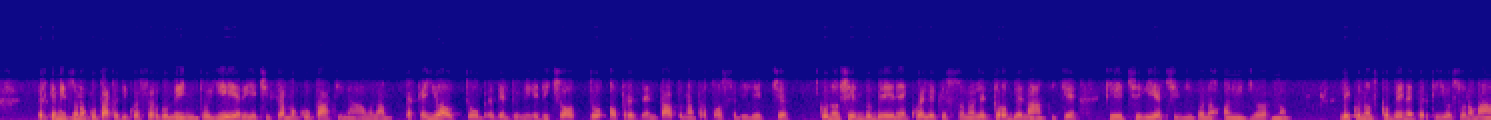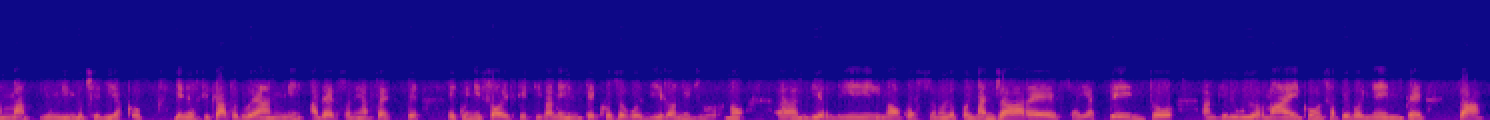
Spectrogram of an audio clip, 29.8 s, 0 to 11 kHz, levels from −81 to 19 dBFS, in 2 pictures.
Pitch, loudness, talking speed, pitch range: 160 Hz, -29 LUFS, 165 wpm, 150-185 Hz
